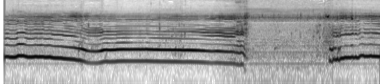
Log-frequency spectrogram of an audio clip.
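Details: A very vocal female pit bull terrier makes long, wavering, moaning sounds as she 'talks' on and on to people, apparently at a private dog swim facility in Spring, Texas.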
